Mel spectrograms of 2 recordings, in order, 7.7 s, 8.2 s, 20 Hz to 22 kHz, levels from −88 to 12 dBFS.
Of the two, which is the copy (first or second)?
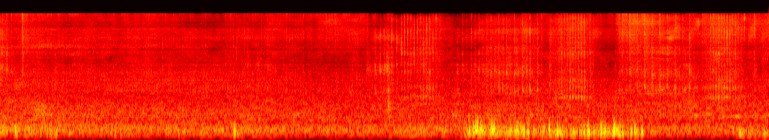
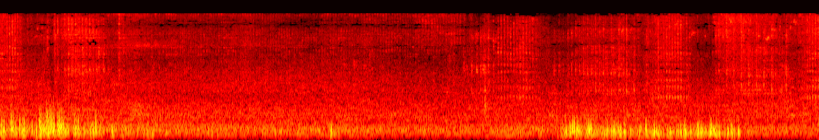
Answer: first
